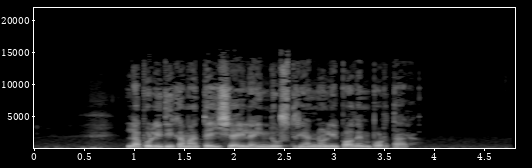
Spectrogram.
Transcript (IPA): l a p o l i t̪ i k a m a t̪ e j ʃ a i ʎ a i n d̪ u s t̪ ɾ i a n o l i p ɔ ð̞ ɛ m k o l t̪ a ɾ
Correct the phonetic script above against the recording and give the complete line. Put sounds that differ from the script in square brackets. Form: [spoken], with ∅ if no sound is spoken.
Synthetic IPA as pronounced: l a p o l i t̪ i k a m a t̪ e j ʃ a i [l] a i n d̪ u s t̪ ɾ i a n o l i p ɔ ð̞ [e] m [p] o [ɾ] t̪ a ɾ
